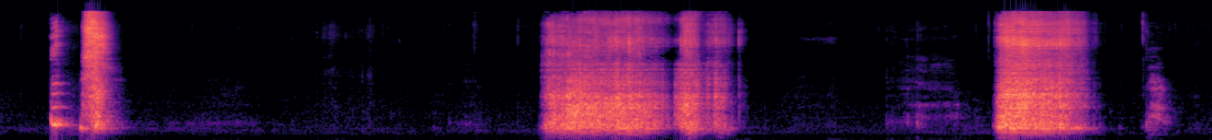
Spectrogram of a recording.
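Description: Three bursts of sneezing, each a sharp explosive blast of air, some with a quick double burst, during a cold.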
